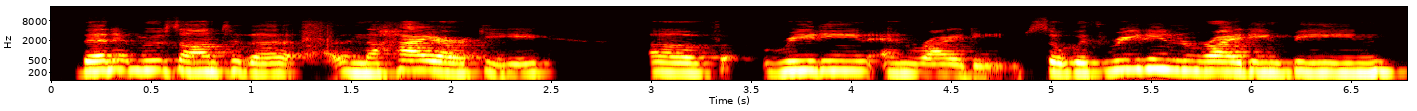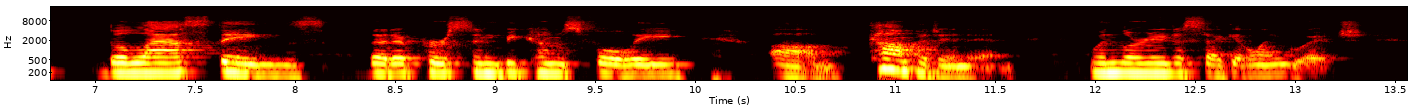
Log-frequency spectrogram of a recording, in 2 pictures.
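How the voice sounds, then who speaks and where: The speaker has a dark, mellow tone, fairly even intonation and a moderate pace. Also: woman, medium pitch for a woman. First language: Spanish. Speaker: city council member. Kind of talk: council meeting remarks. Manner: halting, many fillers.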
